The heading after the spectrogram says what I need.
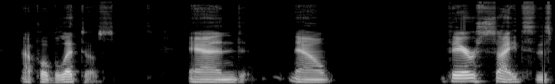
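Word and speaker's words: ἀπόβλητος: So the word is pronounced apobletos, Apobletos in English, apobletos.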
